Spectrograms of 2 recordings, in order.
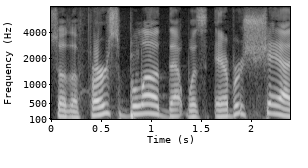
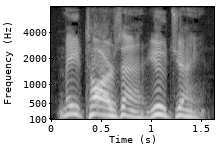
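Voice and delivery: mock caveman; 5 dB louder than usual. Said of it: "Where's the gentleness there?".

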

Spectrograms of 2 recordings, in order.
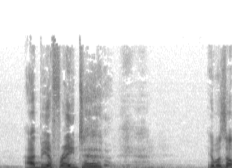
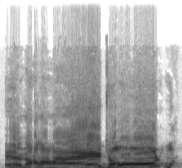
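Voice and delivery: man's bass voice; 3 semitones higher, 12 dB louder, much slower than usual. Retold or imitated. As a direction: turn her into a snarling man. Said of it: "cursing at me in a man's bass voice".

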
